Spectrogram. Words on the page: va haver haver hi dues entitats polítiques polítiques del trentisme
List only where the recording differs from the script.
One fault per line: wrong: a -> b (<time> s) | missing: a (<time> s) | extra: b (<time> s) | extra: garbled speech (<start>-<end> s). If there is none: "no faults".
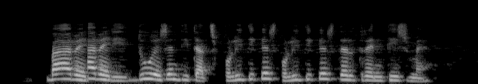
no faults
